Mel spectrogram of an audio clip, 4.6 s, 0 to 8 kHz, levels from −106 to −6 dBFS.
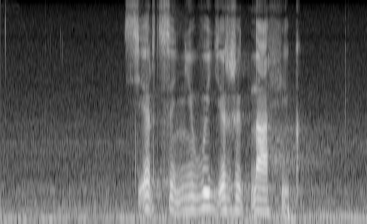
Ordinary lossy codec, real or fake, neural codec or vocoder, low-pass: none; real; none; none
